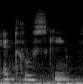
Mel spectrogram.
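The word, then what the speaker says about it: Etruschi: Uh we will only be talking about the etruski. I will be using the Italian pronunciation here.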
